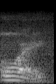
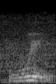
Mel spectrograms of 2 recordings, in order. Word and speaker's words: oui: teach you a French word all right it's o u i o u i all right that's how you spell it oui okay oui is pronounced wheat it is not oi it's we yay I'm so glad you remembered it Denise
